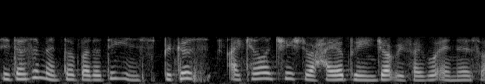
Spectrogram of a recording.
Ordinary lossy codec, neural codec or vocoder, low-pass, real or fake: none; vocoder, 44.1 kHz, 128 mel bands every 512 samples, BigVGAN v2; 3.6 kHz; fake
